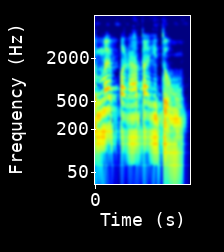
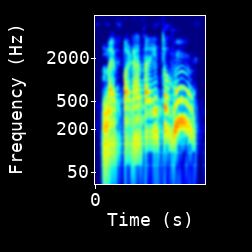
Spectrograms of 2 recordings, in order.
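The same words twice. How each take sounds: First: Said in the usual way. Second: "ही तो" pressed hard, "हूँ" held; emphatic stress. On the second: Shown as a demonstration. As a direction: insist with "ही तो" in "मैं पढ़ाता ही तो हूँ". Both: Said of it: "जोर दे के बोला जा रहा है".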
